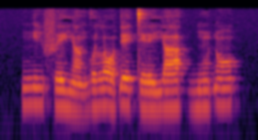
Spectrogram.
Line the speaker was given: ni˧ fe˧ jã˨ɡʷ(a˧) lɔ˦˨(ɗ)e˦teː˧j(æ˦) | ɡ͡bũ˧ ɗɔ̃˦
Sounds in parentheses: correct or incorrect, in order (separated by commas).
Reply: incorrect, correct, incorrect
